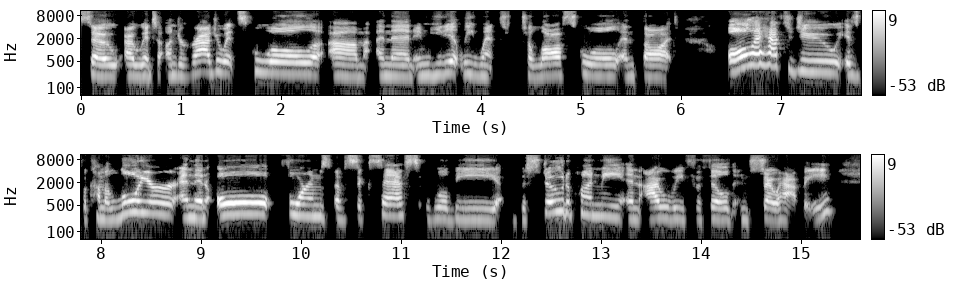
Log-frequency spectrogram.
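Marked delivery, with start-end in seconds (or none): none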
